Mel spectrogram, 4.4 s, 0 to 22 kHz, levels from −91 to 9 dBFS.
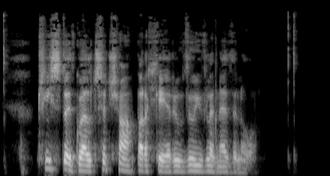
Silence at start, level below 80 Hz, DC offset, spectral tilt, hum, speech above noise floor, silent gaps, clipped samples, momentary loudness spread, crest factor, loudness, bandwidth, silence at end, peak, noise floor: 0.5 s; -64 dBFS; under 0.1%; -3 dB/octave; none; 29 dB; none; under 0.1%; 14 LU; 18 dB; -18 LUFS; 16 kHz; 1.05 s; -2 dBFS; -48 dBFS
